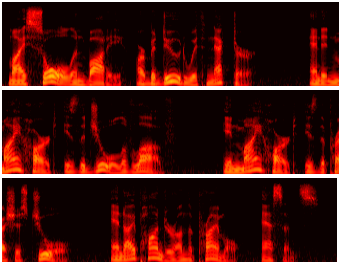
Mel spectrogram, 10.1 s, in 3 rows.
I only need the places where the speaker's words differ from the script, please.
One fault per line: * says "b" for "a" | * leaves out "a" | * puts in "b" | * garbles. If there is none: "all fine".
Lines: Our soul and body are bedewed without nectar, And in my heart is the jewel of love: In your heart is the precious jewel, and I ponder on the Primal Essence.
* says "My" for "Our"
* says "with" for "without"
* says "my" for "your"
